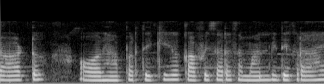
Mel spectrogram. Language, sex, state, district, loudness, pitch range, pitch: Hindi, female, Chhattisgarh, Raipur, -16 LUFS, 200-220 Hz, 210 Hz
